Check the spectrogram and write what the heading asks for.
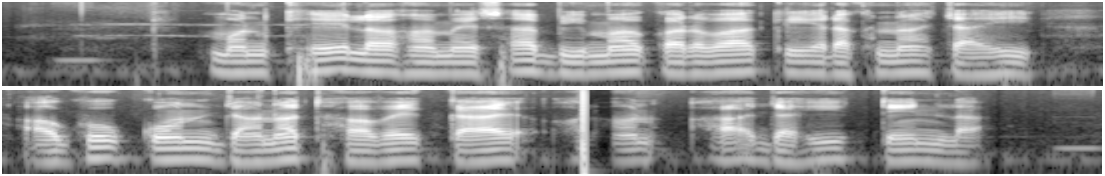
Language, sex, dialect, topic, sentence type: Chhattisgarhi, male, Eastern, banking, statement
